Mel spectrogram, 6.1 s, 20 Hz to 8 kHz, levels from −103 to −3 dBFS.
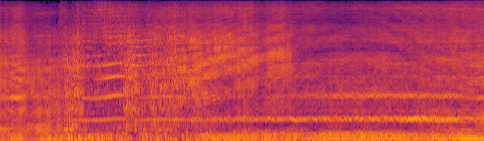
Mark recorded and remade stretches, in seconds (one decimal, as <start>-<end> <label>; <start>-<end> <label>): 0.0-0.8 remade; 0.8-2.4 recorded; 2.4-6.1 remade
